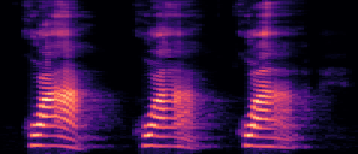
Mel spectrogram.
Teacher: Esse u com esse a, qu eu tenho da semivogal para a vogal qu. Esse ditongo é um ditongo que cresce da semivogal para vogal. · Esse ditongo é um ditongo que cresce da semivogal para a vogal. Então, coloque aí, ditongo crescente.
